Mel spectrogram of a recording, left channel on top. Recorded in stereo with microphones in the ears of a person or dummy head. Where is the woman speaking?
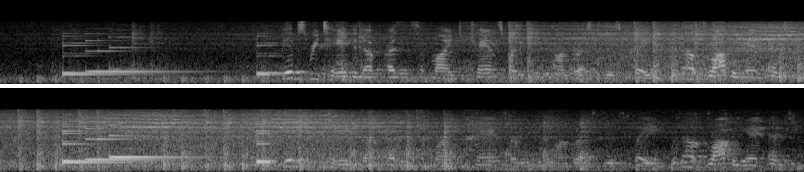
80° left, 4 m.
